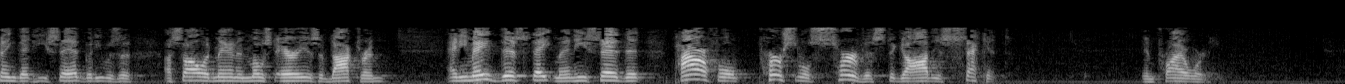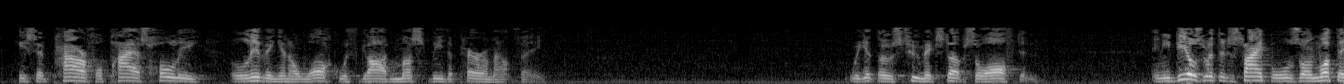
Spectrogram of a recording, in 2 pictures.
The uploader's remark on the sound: Ketha Heights Baptist Church ~ Live Broadcast.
